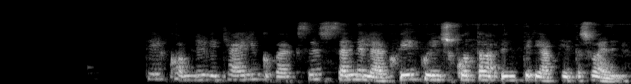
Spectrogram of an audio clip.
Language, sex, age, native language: Icelandic, female, 50-59, Icelandic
